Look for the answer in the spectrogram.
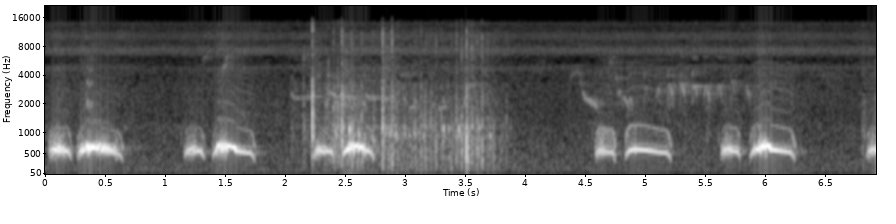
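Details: Village spotted dove used as a decoy bird, cooing steadily in short throaty phrases of two or three notes, about one phrase a second. A brief rustling, knocking noise interrupts the calls near the middle.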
